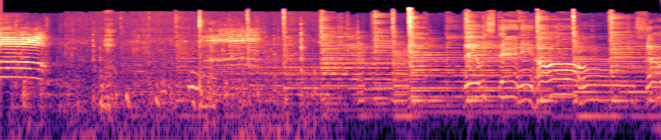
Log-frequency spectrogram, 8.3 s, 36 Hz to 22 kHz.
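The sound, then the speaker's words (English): About 20 sheep bleat constantly and loudly at feeding time on Pardalup Prison Farm, many overlapping calls rising and falling at once, with no pauses in the noisy chorus. “Well, it's easier than hand-feeding 20 sheep with three bottles.”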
